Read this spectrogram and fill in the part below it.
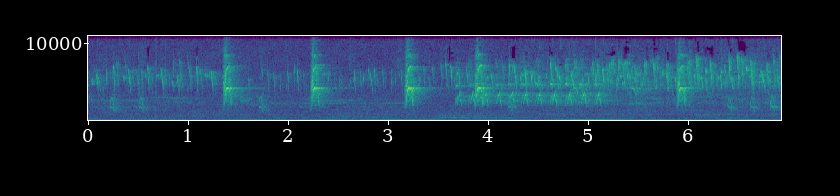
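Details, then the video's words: Several birds calling outdoors: sharp, high clicks spaced a second or so apart, mixed with short runs of thin twittering notes, over a constant deep droning rumble that swells toward the end. "Bird Sounds"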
